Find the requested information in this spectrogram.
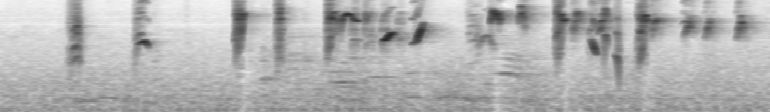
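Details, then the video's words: Cinereous tit, a lively singer used as a tutor recording to coax a silent bird into singing: sharp, very high chirps and quick downward-slurred whistles in uneven bursts, growing denser toward the end. "MASTERAN KONIN GACOR, SANGAT AMPUH BUAT PANCINGAN BUNYI KONIN YANG BISU"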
